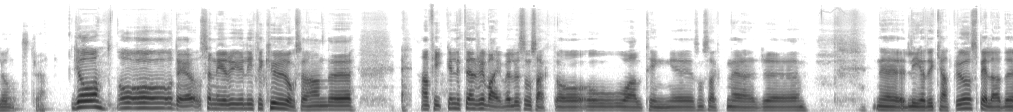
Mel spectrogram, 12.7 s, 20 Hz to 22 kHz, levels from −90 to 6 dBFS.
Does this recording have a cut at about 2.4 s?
no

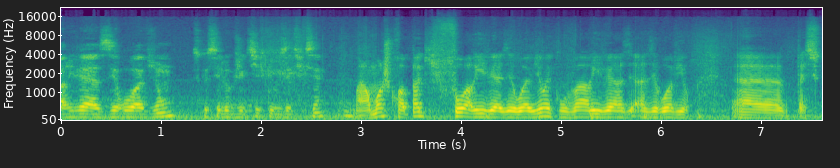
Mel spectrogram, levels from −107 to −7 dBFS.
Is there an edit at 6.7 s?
no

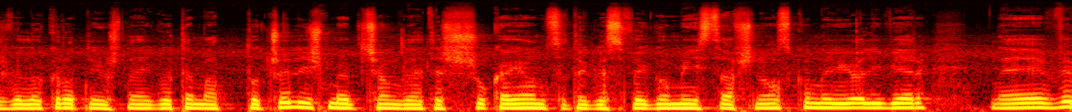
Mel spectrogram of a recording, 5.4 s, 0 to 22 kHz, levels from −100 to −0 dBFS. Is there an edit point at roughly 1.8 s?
yes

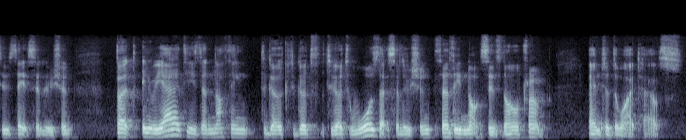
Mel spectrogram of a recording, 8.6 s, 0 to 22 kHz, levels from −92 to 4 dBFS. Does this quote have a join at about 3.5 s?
yes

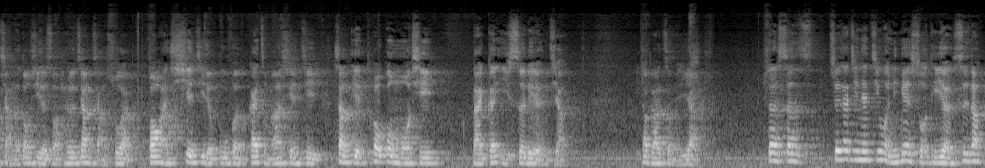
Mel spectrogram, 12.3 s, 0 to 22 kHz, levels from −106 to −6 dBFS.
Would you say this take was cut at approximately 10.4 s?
yes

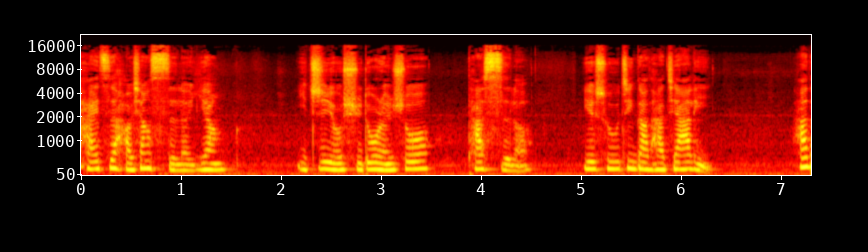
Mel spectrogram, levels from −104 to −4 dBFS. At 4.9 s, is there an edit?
yes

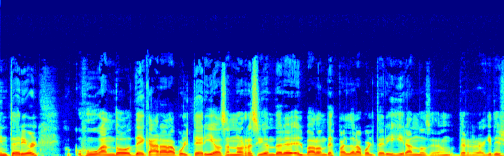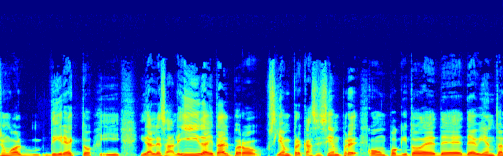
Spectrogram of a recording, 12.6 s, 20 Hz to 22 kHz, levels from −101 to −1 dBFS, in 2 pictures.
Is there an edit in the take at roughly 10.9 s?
yes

